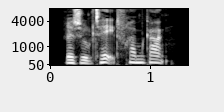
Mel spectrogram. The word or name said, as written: resultatfremgang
